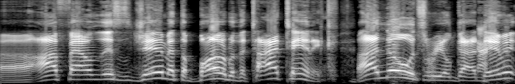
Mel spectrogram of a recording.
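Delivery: loud, high mock outrage; indignant customer. Customer claiming a Titanic gem, loud and high.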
